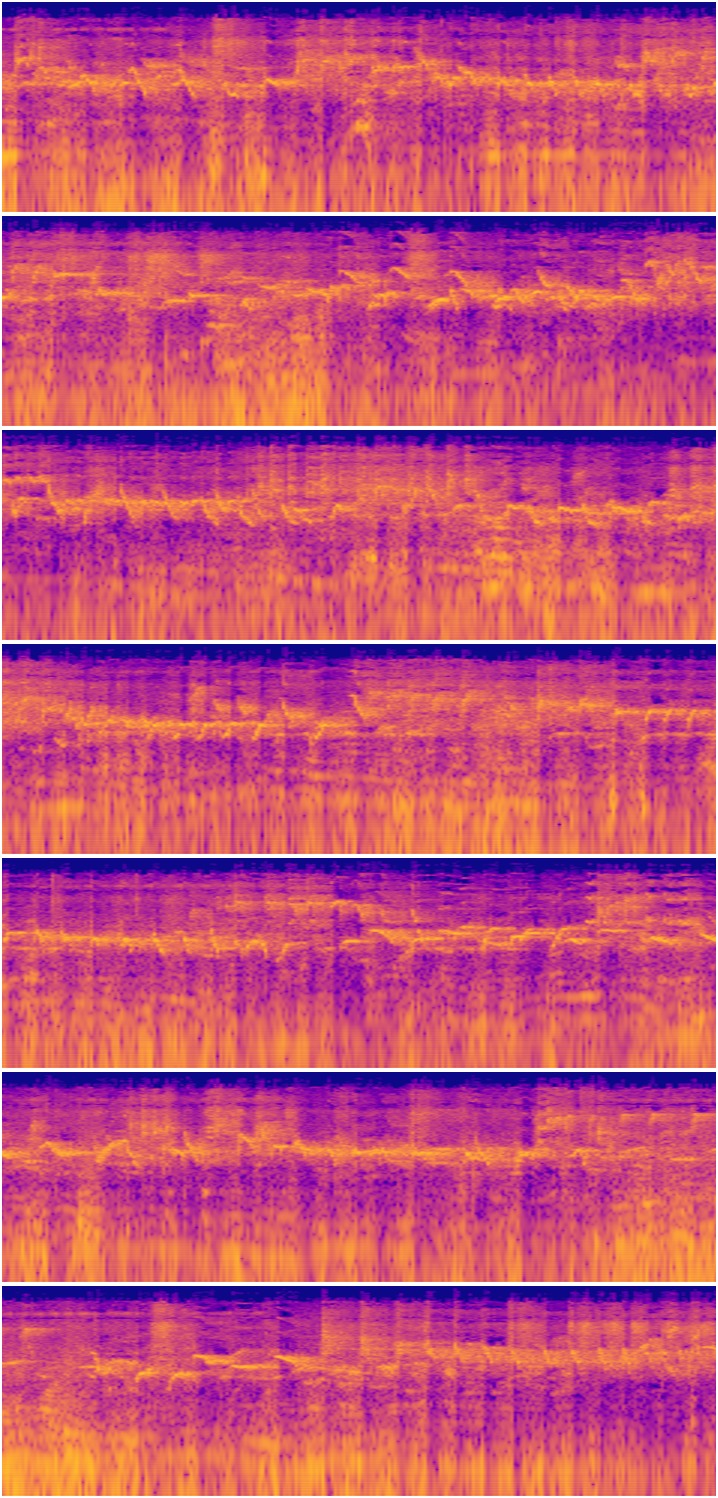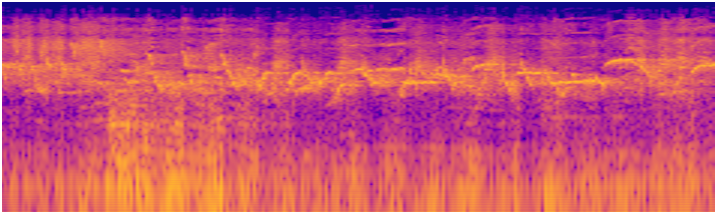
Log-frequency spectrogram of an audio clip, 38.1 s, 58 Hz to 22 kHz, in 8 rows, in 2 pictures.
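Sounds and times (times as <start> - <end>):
bird singing chirps and trills: 0.0 - 38.0.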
